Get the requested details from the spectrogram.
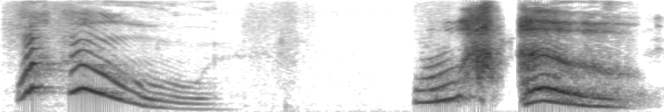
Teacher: Now we're going to go high to low on wahoo.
